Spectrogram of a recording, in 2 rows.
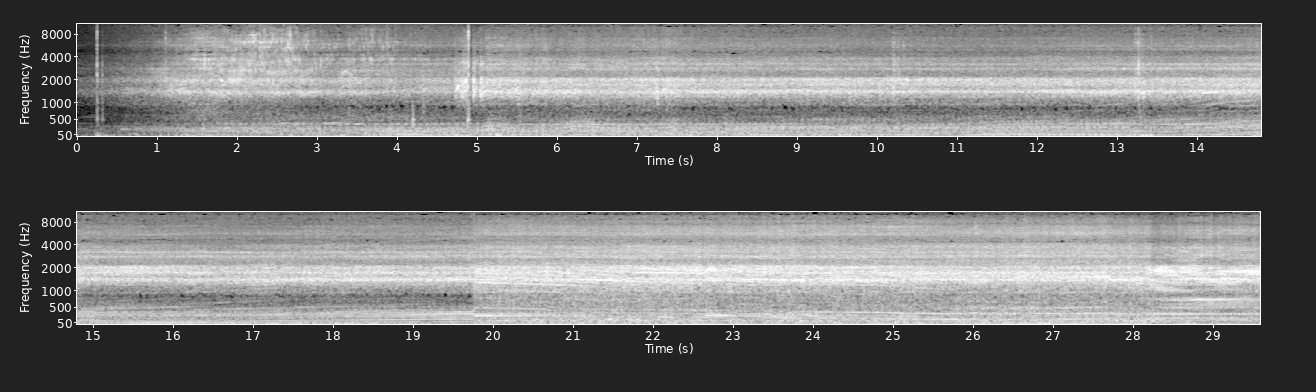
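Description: BMW S1000RR inline-four sport-bike engine heard on board while riding, its pitch rising and falling with the throttle through the bends. The sound changes abruptly about two-thirds of the way through.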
